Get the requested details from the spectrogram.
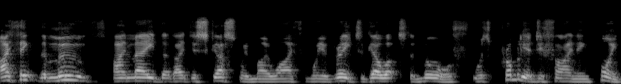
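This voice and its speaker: With a British accent, a man talks with big swings in loudness. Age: 60s. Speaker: professor and coach. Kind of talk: personal talk in an online panel conversation. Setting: video call. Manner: halting, many repetitions.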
